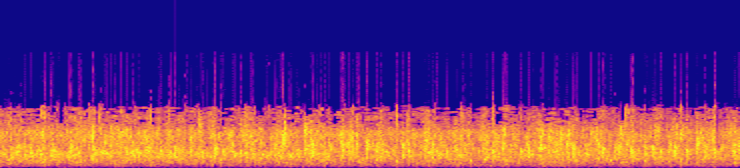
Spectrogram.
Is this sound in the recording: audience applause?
yes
